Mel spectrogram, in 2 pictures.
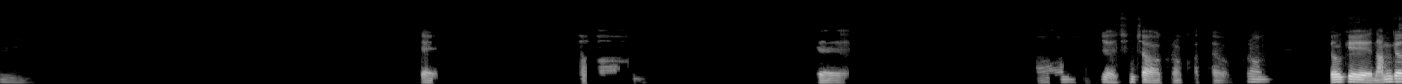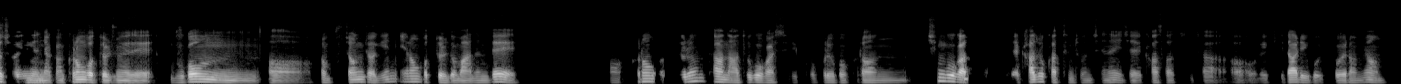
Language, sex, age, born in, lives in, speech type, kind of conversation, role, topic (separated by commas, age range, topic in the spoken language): Korean, male, 25-29, South Korea, South Korea, conversation, unstructured, none, 최근에 본 드라마 중에서 가장 인상 깊었던 작품은 무엇인가요?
